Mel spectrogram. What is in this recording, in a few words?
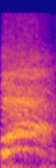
"yeah", group of men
